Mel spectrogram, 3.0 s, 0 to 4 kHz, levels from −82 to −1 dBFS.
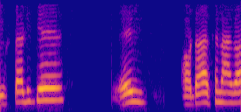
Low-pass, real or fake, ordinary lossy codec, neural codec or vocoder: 3.6 kHz; fake; none; codec, 16 kHz in and 24 kHz out, 2.2 kbps, FireRedTTS-2 codec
